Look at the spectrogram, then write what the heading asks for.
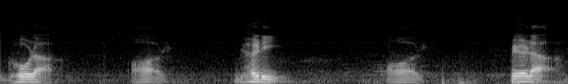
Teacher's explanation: So that the context is between two vowels. Between two vowels, in Hindi, let us say, you do not hear a da but a ra. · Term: flap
